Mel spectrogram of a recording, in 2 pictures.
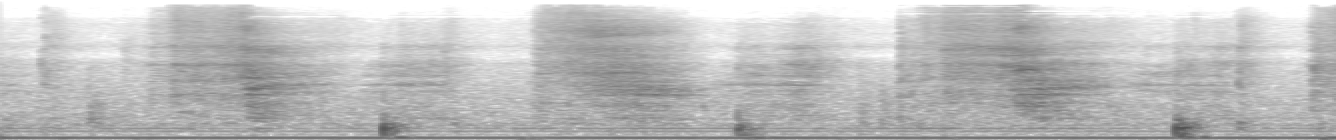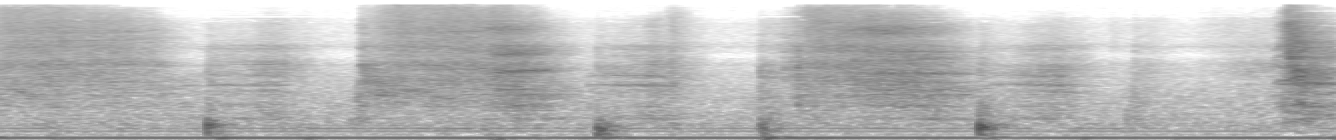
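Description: A man breathes hard with each push-up.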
